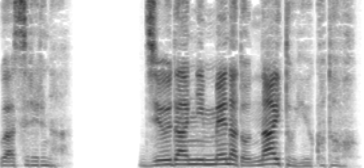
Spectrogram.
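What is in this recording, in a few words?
go attack, Japanese; APC556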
